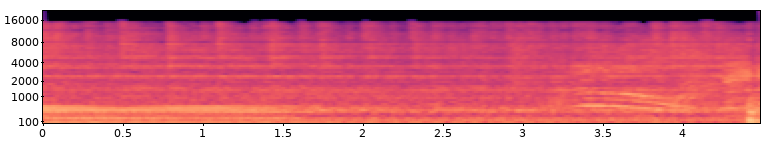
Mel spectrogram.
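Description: The closing chord of a live piano, electric bass and drum-kit trio, held and fading away over about the first two seconds. Near the end a person's voice calls out, falling in pitch.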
